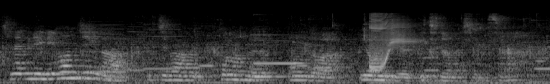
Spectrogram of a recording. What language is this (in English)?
Japanese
